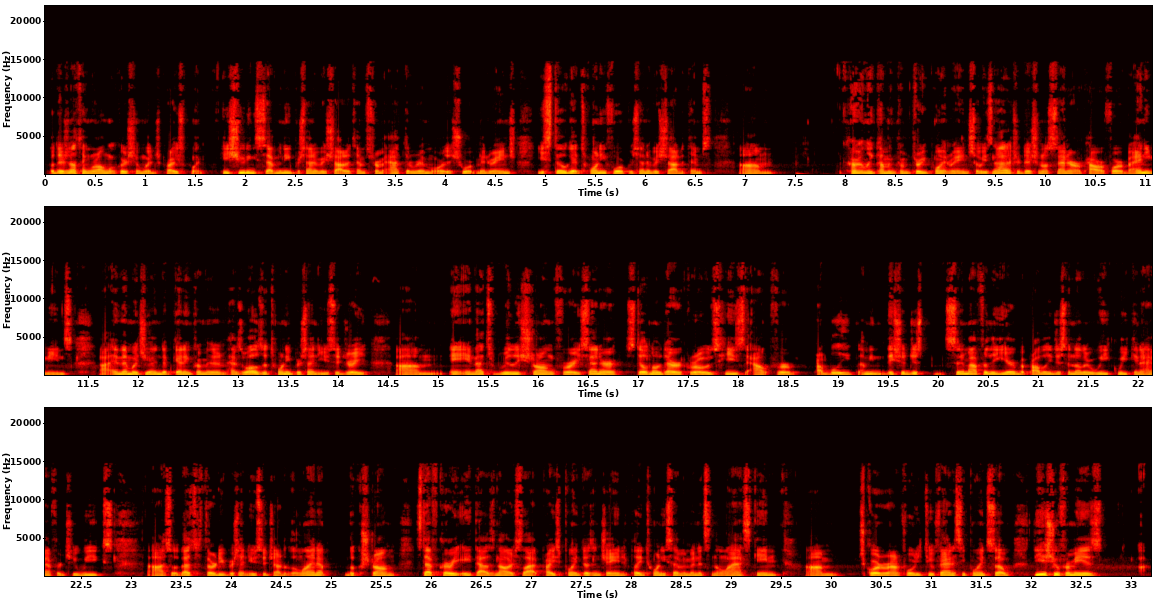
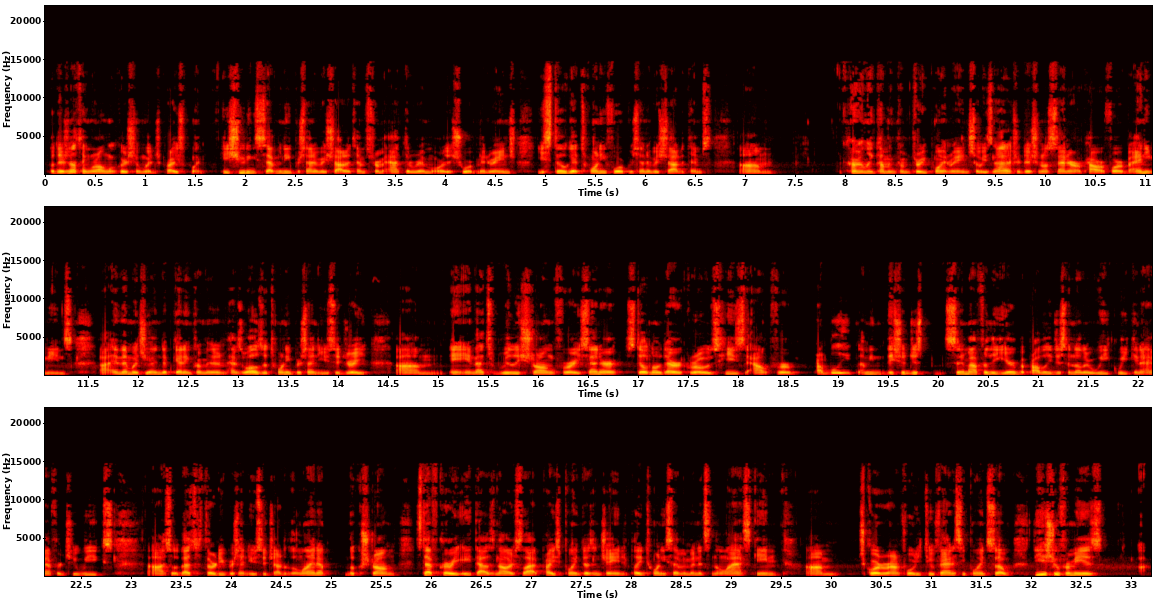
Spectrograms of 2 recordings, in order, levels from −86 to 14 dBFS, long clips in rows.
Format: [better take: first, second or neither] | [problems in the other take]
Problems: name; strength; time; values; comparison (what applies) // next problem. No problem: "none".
first | thin; somewhat; fading below 300 Hz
